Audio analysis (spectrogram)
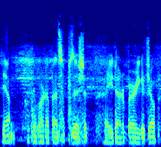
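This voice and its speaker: Brit guy race engineer on team radio, deep-ish voice, calm n reassuring, super loud noise. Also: very fast, creaky. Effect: team radio transmission. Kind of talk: motorsport team radio instructions. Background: loud vehicle and radio noise.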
